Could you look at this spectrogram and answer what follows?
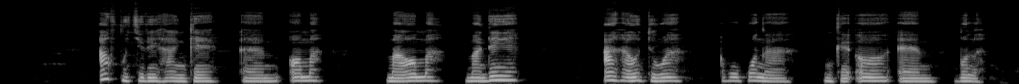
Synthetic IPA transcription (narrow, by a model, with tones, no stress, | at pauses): a˦fu˨t͡ʃi˨ɾe˨ɦa˨ŋ̩˨kɛ˨ | m˨ɔ˦ma˦ | ma˨ɔ˦ma˦ | ma˨de˦ɲɛ˦ | a˦ka˨u˦tu˨wʷa˦ | a˨kʷu˦kʷɔ˦na˨ | ŋ̩˨kɛ˨ʔɔ˦ɛ˨m˨bʊ˦la˨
